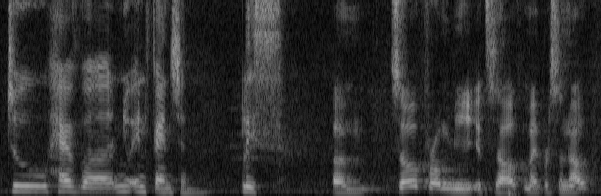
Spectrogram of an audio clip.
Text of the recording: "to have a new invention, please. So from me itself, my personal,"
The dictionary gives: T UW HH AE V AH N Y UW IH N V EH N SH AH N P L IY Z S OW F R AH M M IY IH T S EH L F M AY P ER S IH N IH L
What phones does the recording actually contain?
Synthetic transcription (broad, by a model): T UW HH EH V AH N Y UW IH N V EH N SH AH N P L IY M S OW F R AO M M IY IH T S EH L F M AY P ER S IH N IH L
